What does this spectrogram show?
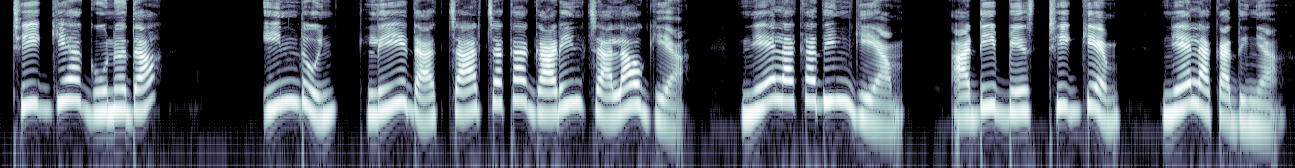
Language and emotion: Santali, neutral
